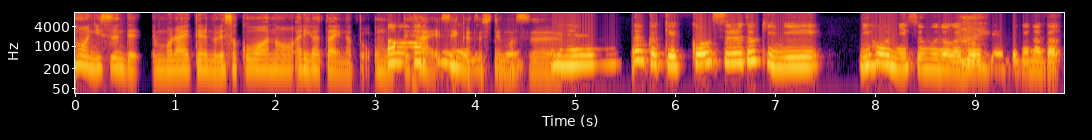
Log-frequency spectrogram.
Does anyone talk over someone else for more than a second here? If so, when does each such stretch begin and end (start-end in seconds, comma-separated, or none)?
3.1-4.8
